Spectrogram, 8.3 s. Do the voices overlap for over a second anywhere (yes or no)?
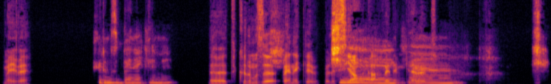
yes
